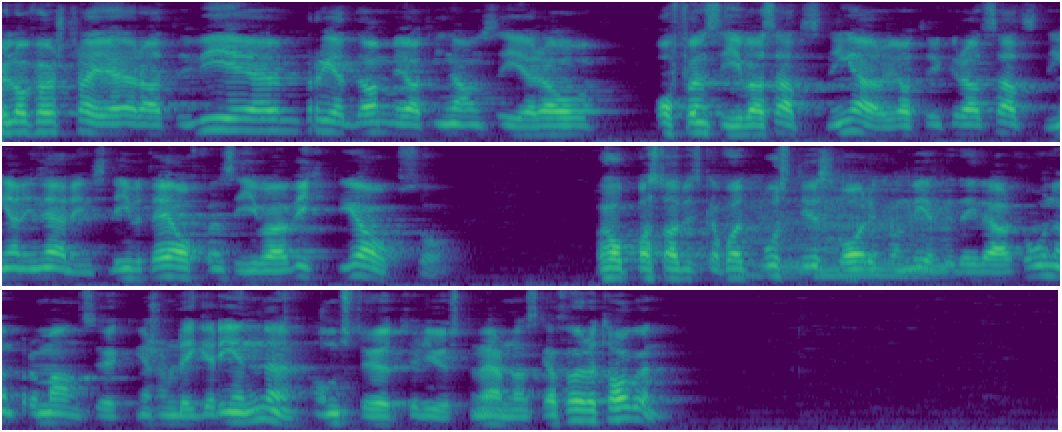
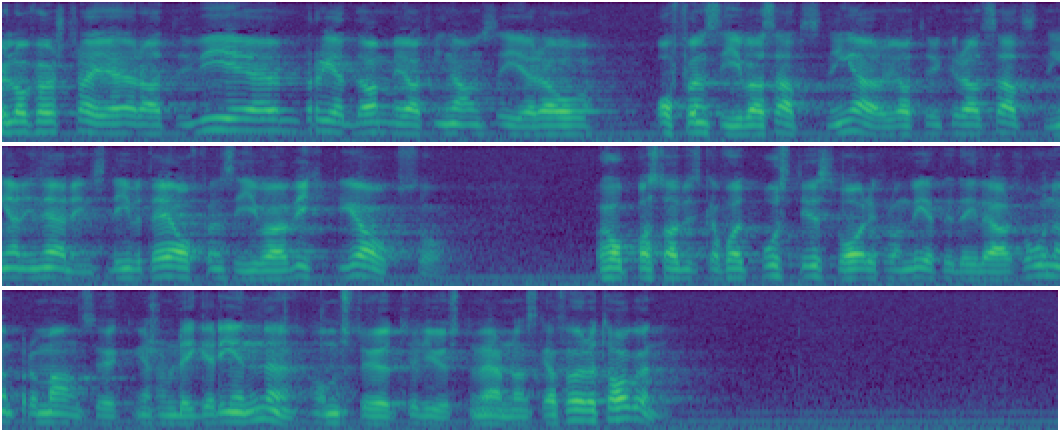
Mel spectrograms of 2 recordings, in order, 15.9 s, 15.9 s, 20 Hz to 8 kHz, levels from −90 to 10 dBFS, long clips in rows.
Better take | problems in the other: second | noise reduction (classical method log-MMSE)

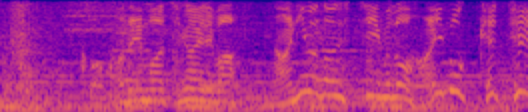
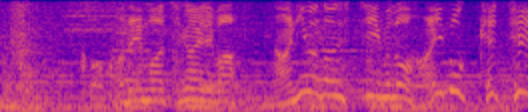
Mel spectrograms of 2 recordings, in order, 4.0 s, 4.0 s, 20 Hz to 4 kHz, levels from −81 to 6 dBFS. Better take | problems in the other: second | background sound (Bowed string instrument); 19 dB below the speech

